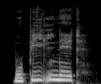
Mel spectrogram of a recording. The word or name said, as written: mobilnet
